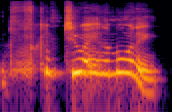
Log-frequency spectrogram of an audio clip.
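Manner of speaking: high exasperated outburst; tired and fed up, pitch jumps up. Real, not acted. Tired retort about the late hour.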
